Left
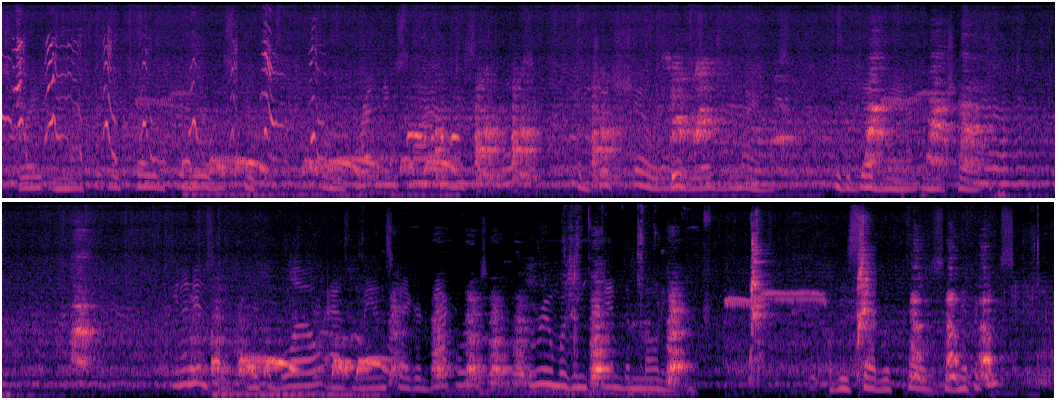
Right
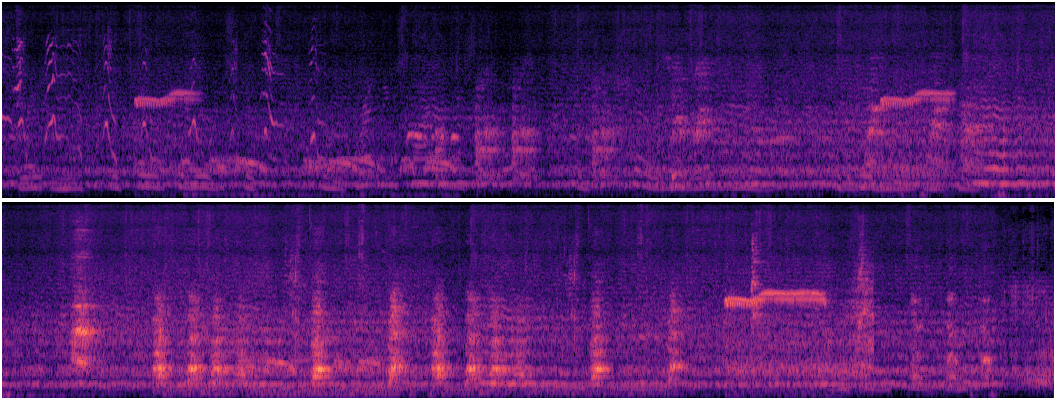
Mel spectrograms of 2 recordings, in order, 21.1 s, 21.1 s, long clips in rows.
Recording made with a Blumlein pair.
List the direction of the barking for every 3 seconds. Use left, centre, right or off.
left, left, left, centre, right, centre, left.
